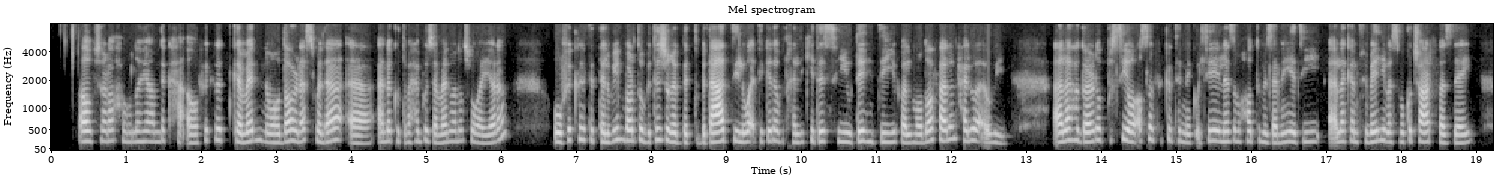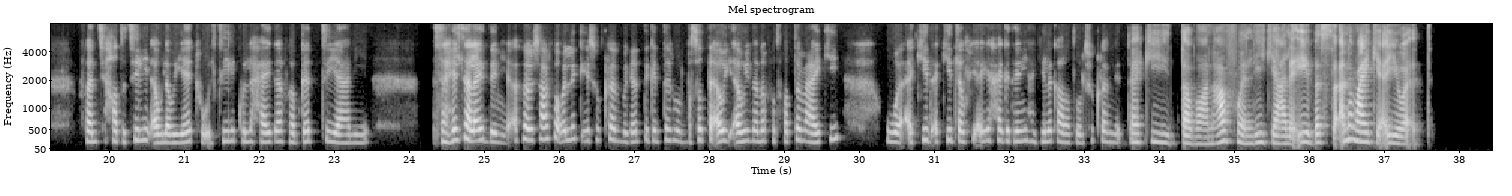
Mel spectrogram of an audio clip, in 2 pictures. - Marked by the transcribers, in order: none
- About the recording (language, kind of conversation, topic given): Arabic, advice, إزاي أتعلم أتسوّق بذكاء وأمنع نفسي من الشراء بدافع المشاعر؟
